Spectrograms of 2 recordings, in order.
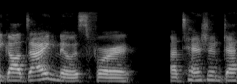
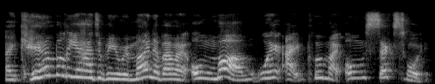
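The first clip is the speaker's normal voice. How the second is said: normal talking voice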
